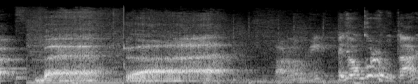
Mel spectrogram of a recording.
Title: Talented guys burping from different nationalities/ Chicos eructando de diferentes nacionalidades.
